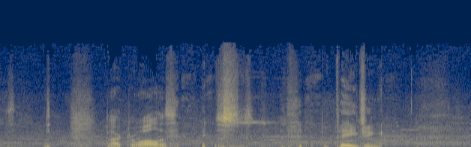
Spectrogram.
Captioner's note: laughs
